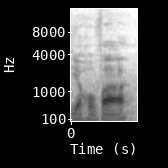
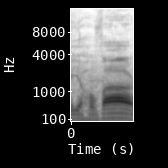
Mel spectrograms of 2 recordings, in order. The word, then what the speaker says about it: Yehovah: Hebrew is yod V which some pronounce as yah or yve I pronounce it as yehovah for various uh textual reasons um but it's very clear that those are the letters yud V whether you pronounce as Yahweh or yahovah or other variations of that that the letters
